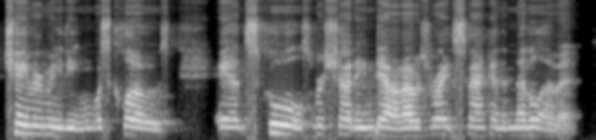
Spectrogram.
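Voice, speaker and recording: A woman's voice: mid-range voice, level tone, fairly quick, poor audio. Woman, pantry founder, chatty storytelling, acts out quotes, video call sound. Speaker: food pantry founder, guest. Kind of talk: casual interview storytelling.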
